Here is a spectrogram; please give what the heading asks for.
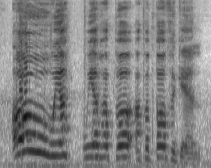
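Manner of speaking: high, loud burst of delight; thrilled to be up here; excited. Real, not acted. Surprised arrival up above.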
